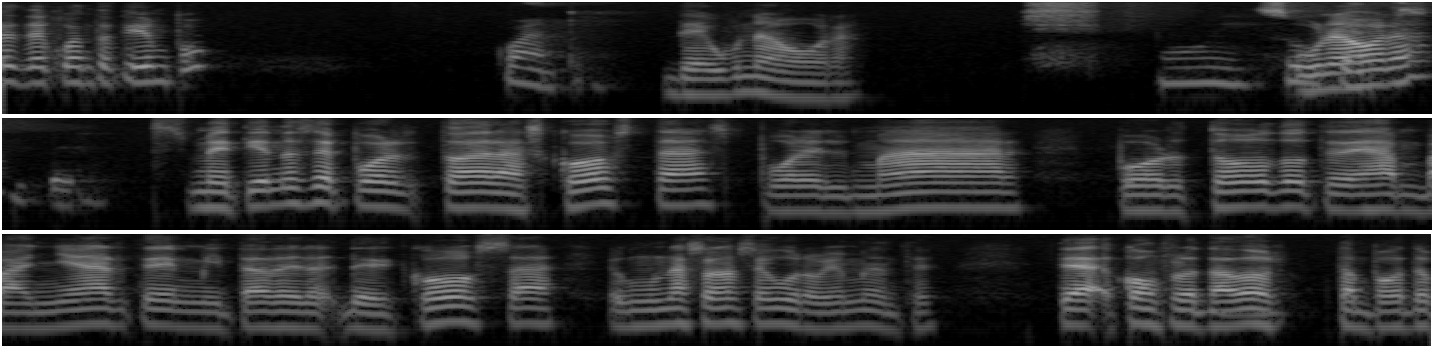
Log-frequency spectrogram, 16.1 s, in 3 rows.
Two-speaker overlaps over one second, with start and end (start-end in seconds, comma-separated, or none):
none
